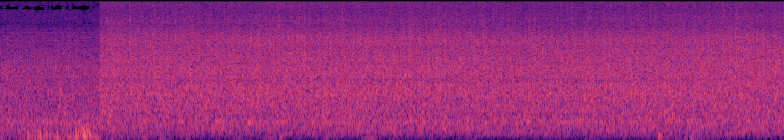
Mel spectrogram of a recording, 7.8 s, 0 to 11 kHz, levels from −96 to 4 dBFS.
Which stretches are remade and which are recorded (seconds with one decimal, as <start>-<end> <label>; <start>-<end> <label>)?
0.0-7.8 recorded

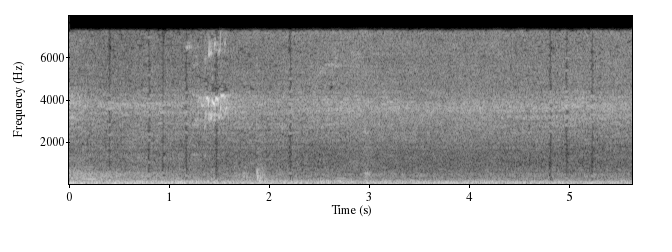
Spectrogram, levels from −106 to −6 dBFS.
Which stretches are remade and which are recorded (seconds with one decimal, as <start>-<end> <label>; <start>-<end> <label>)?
0.0-2.8 recorded; 2.8-4.3 remade; 4.3-5.6 recorded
